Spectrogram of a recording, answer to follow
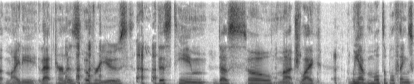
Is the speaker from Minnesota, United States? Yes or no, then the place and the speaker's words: no; Valley Center, Kansas, United States; I grew up in Valley Center, just north of Wichita.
